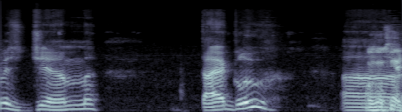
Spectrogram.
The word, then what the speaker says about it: Cem: Would you have said Jim if that's what you saw right there? CEM. Wait. Oh, really? That's Jim. That's pronounced Jim. Jim.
